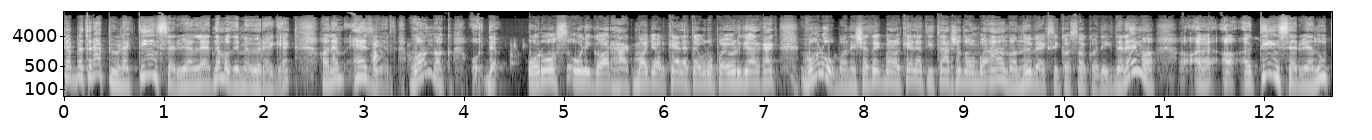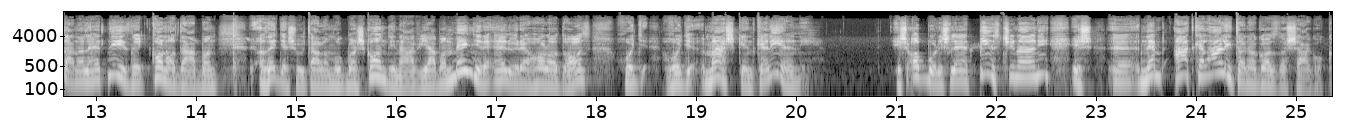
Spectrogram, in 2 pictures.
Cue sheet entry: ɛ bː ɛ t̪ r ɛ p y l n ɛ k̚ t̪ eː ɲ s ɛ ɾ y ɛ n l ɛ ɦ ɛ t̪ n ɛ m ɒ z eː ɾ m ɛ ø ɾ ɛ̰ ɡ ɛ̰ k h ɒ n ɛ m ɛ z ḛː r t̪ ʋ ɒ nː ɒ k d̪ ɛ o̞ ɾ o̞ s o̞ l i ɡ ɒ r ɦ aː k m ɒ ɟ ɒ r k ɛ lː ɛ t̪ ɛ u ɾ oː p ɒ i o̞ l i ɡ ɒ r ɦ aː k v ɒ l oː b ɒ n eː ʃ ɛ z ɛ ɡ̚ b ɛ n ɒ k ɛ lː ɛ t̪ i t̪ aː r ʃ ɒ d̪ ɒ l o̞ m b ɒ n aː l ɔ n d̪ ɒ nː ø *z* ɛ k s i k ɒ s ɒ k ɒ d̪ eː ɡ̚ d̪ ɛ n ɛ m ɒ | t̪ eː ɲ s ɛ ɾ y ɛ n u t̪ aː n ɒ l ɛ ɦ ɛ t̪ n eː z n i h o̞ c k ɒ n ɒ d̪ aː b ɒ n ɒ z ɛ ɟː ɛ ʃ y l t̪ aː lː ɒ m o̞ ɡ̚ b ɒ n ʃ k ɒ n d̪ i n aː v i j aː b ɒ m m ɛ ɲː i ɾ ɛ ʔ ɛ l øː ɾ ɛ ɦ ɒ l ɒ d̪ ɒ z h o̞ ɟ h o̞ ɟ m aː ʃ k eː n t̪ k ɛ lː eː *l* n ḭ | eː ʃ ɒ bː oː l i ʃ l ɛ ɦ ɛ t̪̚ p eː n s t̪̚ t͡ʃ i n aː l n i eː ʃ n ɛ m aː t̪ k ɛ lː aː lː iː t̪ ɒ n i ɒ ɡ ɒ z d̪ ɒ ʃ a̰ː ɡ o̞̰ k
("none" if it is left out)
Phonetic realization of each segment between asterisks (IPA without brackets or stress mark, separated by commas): v, l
